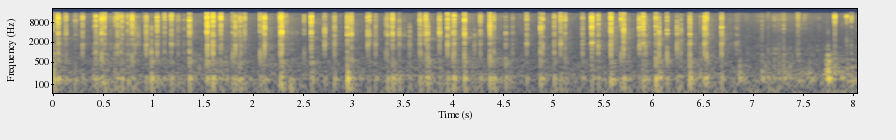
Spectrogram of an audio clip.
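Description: A full steel tin can stands upright while the long nails of both hands tap rapidly on its lid. The result is a quick, irregular patter of sharp, bright clicks, each dying away almost instantly, with little low end.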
